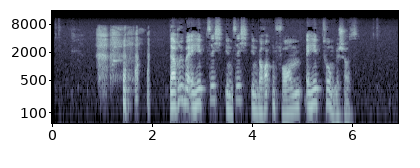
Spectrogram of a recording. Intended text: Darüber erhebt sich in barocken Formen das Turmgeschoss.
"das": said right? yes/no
no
